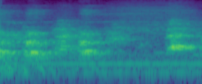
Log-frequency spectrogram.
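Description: A dog barks a few times in short, muffled yelps spaced apart, moderately near, over a quiet background hum.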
